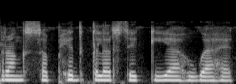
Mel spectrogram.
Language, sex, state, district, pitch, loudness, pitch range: Hindi, female, Jharkhand, Garhwa, 195 Hz, -15 LUFS, 190-205 Hz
